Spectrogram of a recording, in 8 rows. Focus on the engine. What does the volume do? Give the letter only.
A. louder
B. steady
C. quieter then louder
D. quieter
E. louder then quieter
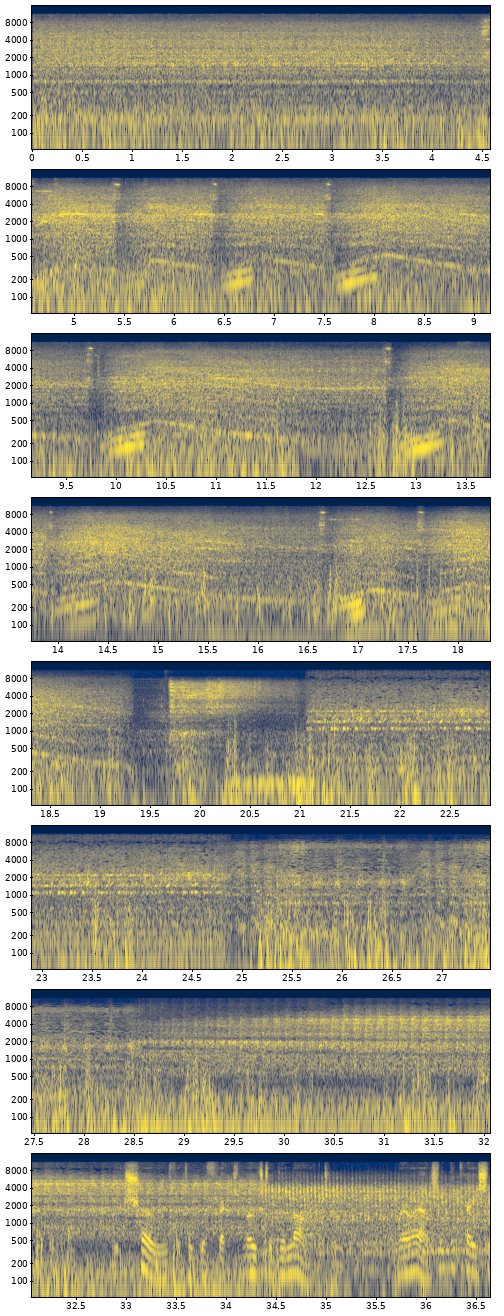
B.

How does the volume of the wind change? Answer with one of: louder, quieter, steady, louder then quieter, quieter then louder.
steady.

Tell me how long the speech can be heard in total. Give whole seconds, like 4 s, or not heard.
3 s.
